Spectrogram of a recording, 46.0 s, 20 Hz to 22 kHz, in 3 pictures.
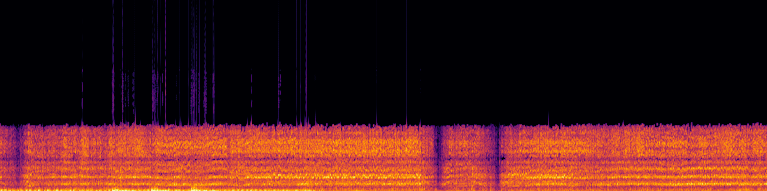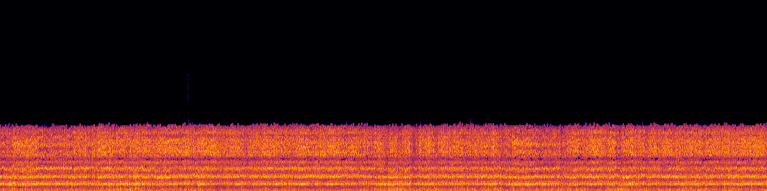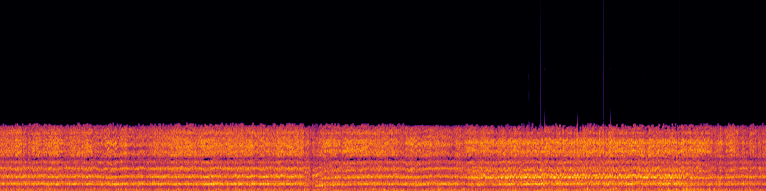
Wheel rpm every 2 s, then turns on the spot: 110, 220, 200, 200, 120, 140, 220, 230, 230, 230, 230, 230, 230, 220, 230, 230, 230, 230, 220, 220, 200, 200, 210.
none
